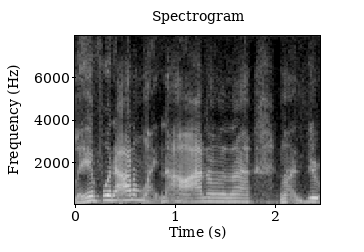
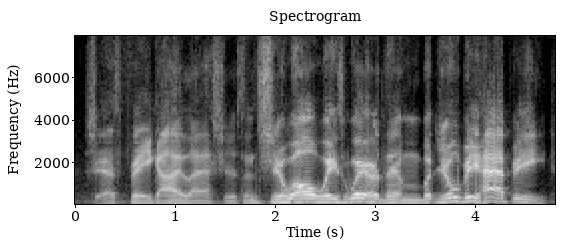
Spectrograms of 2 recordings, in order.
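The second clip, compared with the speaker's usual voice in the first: put-on deep god voice, rising, a little wobbly; 6 semitones lower than usual. Retelling a voice's promise about the woman meant for the speaker: deep voice. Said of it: "he talking in a deep voice".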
